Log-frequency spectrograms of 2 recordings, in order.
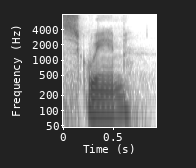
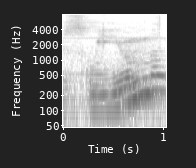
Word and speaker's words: Squeam: How do you pronounce that? Sorry. It's Squeam. Oh, okay, because it looks like Squeam.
